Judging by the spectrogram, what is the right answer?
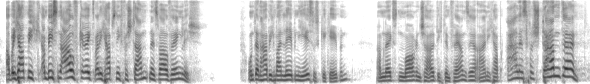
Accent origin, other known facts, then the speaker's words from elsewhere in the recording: Switzerland; Also ich komme aus der Schweiz, wie man hört, ja, nicht aus Amerika wie Gottfried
